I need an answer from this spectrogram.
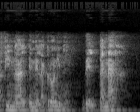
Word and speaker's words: Tanaj: en el acrónimo del Tanaj. Y por ser la última letra, toma la forma de Kaf final. Y se pronuncia suave, como J, no como K. Por eso es que se pronuncia Tanaj y no Tanaj.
